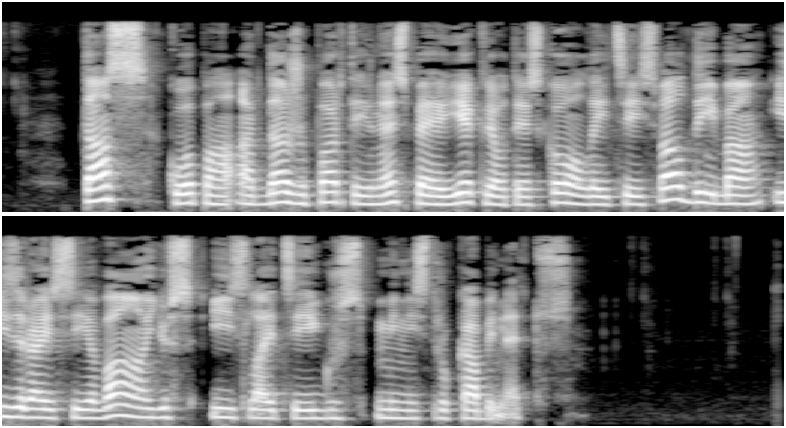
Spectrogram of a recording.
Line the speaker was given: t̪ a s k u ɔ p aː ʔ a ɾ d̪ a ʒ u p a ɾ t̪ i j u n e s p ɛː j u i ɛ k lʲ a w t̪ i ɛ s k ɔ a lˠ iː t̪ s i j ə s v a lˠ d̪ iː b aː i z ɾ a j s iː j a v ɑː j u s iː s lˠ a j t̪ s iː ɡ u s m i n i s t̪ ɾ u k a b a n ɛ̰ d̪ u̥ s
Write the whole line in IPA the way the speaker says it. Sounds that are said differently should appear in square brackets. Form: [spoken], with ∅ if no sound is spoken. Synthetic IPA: t̪ a s k u ɔ p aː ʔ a ɾ d̪ a ʒ u p a ɾ t̪ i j u n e s p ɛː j u i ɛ k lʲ a w t̪ i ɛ s k ɔ a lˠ iː t̪ s i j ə s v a lˠ d̪ iː b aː i z ɾ a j s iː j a v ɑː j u s iː s lˠ a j t̪ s iː ɡ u s m i n i s t̪ ɾ u k a b [i] n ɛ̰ [t̪] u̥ s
